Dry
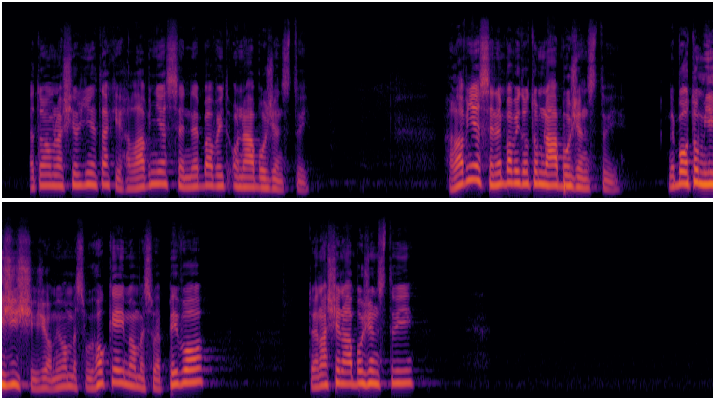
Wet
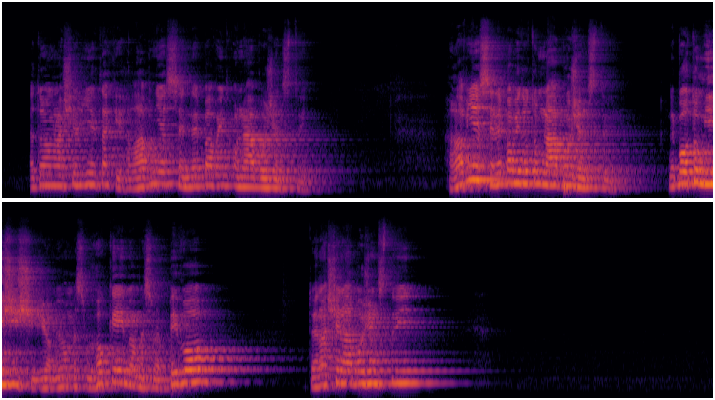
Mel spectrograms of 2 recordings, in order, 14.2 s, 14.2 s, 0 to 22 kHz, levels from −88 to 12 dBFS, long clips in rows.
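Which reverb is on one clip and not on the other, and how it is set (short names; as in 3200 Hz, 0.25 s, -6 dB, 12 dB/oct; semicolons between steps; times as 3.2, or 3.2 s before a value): FDN reverb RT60 1.3 s, low-frequency decay 0.7×, high-frequency decay 0.5×, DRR 1.5 dB; gain -1 dB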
